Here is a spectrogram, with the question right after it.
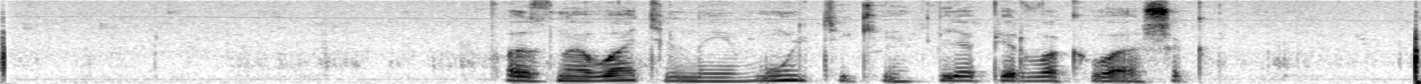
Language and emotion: Russian, neutral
